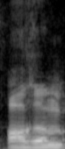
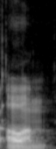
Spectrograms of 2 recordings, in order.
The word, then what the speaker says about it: Ogham: overview of what is AUM or om uh depending on whether we're going with our old or Modern Irish pronunciation absolutely yeah that is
